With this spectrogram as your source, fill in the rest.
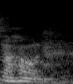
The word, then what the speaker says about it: Mahon: Miss Mahon, I don't think you understand what it Mahon! ta- What? My name is pronounced Mahon. I've said it 100 times.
